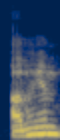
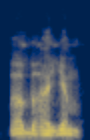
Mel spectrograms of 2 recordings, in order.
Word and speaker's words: अभयं: प्रथम जो शब्द है इसका, इसके ऊपर जो अनुस्वार है ना अभय, इसके ऊपर जो अनुस्वार है इसको माँ उच्चारण करेंगे, आप ना कर रहे हैं, माँ माँ मकड़ी, आप ना नल उच्चारण कर रहे हैं।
